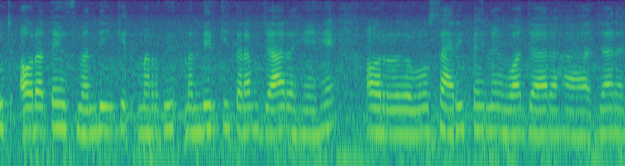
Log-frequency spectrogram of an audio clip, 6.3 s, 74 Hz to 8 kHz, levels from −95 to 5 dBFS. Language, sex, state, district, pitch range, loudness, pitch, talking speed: Hindi, female, Odisha, Sambalpur, 180-200 Hz, -18 LUFS, 190 Hz, 200 wpm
